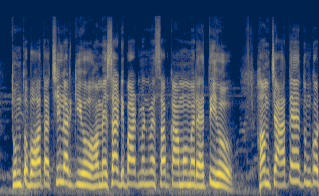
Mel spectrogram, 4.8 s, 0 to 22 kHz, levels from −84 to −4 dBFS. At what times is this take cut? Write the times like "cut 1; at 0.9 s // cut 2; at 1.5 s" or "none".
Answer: none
